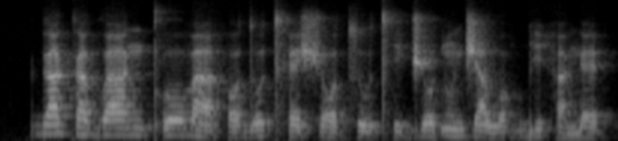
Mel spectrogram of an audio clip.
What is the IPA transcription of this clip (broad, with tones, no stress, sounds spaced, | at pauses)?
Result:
ɡ a˦ k a˦ ɡʷ aː˦ ŋ ʊ˦ kʼ oː˦ β aː˨ h ɔ˨ d o˦ tʰ ɛ˨˦ ʃ ɔ˨˦ t͡s u˨ tʰ i˨ d͡ʒ o˦ ɗ ũ˦ d͡ʒ a˦˨ w ɔ˦ ɡ͡b i˦ h a˨ ŋ ɛ˦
